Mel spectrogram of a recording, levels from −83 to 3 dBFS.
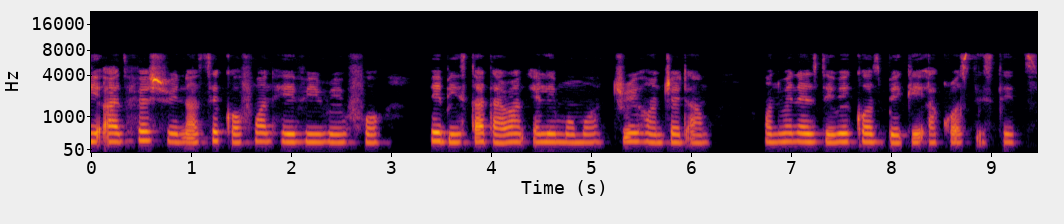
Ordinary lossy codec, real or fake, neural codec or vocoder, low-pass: none; real; none; 7.2 kHz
